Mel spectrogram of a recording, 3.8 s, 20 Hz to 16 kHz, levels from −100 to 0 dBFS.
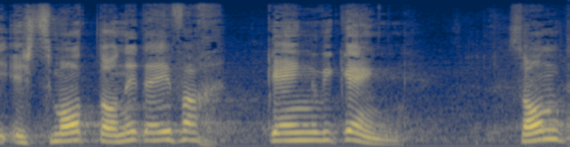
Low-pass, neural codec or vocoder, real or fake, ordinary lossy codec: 14.4 kHz; none; real; none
